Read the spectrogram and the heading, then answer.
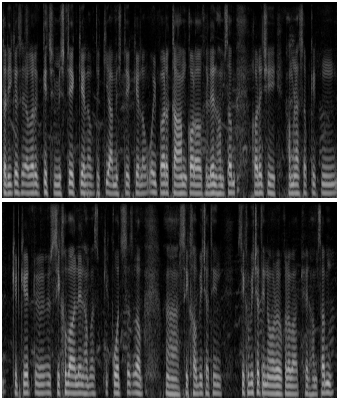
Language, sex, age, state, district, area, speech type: Maithili, male, 30-45, Bihar, Sitamarhi, rural, spontaneous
